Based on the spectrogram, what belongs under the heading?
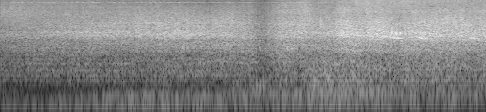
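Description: High-speed train running past at speed: a broad rush of wheel and air noise that swells steadily and reaches full loudness about three and a half seconds in. In the second half a high whine rides over it, sinking slightly in pitch.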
